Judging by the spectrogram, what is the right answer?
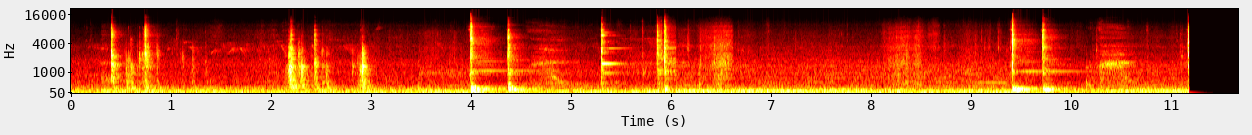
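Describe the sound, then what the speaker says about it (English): A wrench torques bolts on a vehicle's suspension in a garage, making sharp metallic clicks and ratcheting ticks in irregular bursts, close and moderately loud over faint background hum. "Four days later, I'm still torquing these bolts down."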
